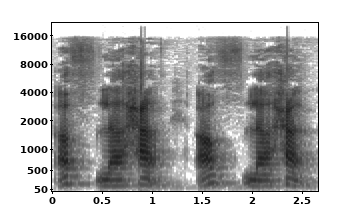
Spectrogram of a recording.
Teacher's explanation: निचले होंठ का वस्त जब सामने वाले ऊपर के 2 दांतों के किनारे से लगता है तो फ़ा अदा होता है।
